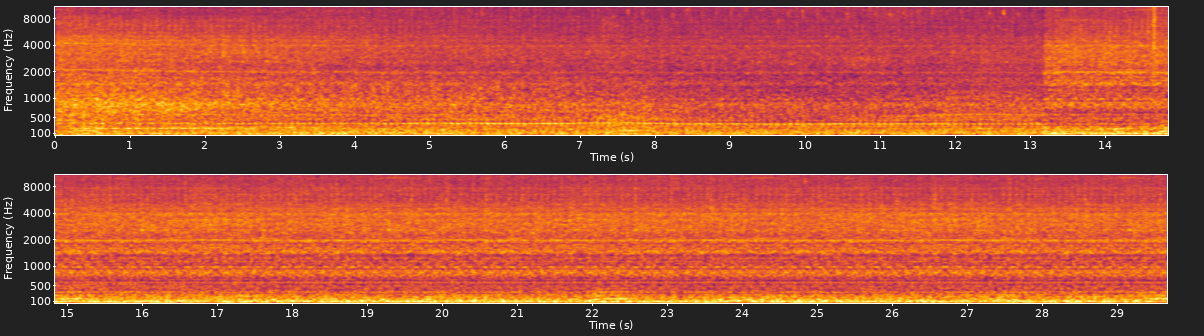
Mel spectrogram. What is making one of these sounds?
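A truck engine idles with a deep, steady rumble.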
